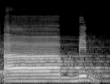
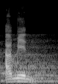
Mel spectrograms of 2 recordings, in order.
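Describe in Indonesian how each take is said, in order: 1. Hanya vokal pertama yang panjang. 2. Kedua vokal pendek. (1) "a-nya yang panjang, minnya yang pendek" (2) "dua-duanya nggak panjang, pendek semuanya"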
